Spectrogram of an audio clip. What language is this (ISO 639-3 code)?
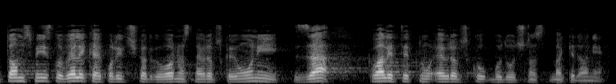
hrv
